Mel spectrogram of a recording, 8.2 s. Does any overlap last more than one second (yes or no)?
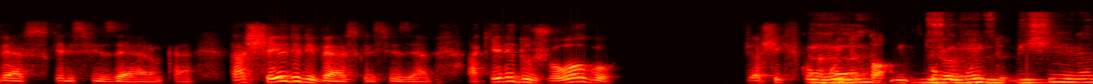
yes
